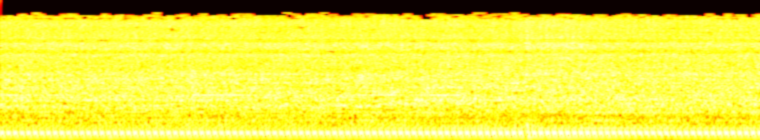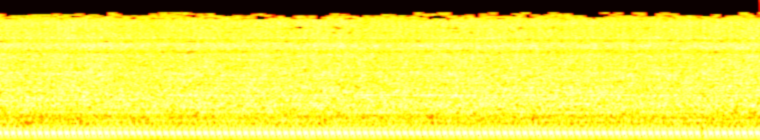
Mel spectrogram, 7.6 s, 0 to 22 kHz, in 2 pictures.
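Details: Troy-Bilt XP 7000 W generator, Briggs & Stratton 21 hp 420 cc, running after start with main breaker on: steady even drone, smooth low beat, no misses, surging or knocks; engine fine, though no power output was later traced to a faulty AVR.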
